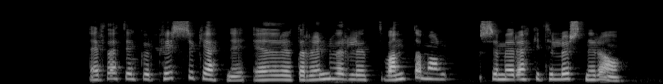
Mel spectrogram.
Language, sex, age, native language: Icelandic, female, 40-49, Icelandic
